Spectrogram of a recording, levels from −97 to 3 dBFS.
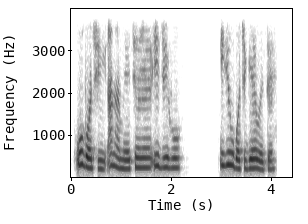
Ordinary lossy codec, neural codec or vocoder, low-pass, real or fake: none; codec, 16 kHz, 2 kbps, FunCodec, trained on Chinese and English, 25 frames a second; 3.6 kHz; fake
